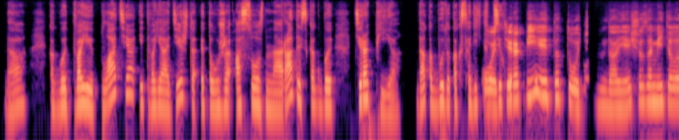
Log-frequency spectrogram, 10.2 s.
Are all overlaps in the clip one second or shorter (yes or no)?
yes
